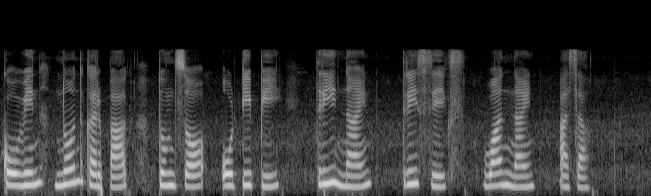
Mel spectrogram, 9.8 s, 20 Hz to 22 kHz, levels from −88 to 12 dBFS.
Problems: background sounds at intervals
